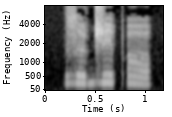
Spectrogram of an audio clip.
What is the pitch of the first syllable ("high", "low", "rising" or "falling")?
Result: low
